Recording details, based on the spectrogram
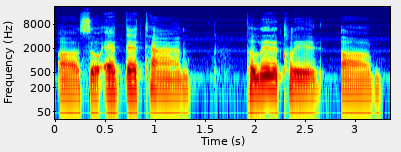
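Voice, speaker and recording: A woman in her seventies from Virginia, a guest in an interview, speaking in an unhurried, reflective way with many ums and uhs. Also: low-pitched, fairly even intonation, mellow, smooth, no echo, lo-fi sound. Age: 70s. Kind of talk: recorded interview.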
